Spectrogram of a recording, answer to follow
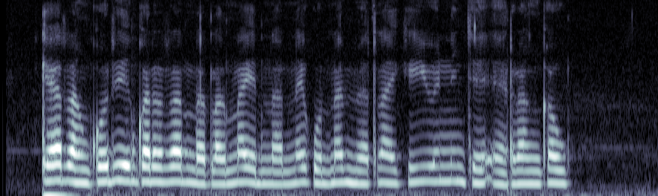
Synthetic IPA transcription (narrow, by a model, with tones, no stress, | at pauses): kɛ˦ɾa˨ŋko˦ɾe˦ŋka˦ɾa˦ɾa˦nda˨la˨kna˦ɪ˨na˨na˦kʊ˨na˦mɛ˨tna˦˨jke˦jo˦nɪ˦ɲt͡ʃɛ˨ɛ˨ɾa˦ŋka˦u˦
